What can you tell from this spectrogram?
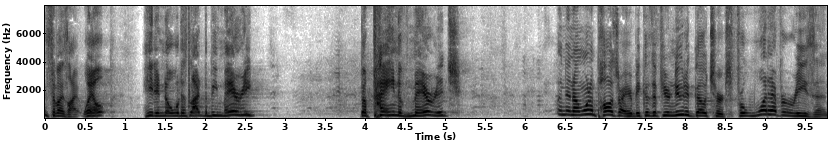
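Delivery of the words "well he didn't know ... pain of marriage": put-on rural country accent. Speaking to church, voicing somebody's objection, put-on country accent. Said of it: "that country accent is my go-to accent".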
